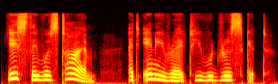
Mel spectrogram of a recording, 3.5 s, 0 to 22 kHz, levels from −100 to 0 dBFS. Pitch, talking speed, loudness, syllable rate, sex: 195 Hz, 190 wpm, -17 LUFS, 4.6 syllables/s, female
